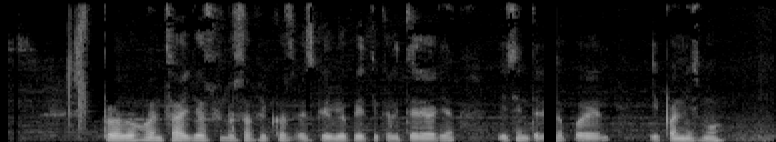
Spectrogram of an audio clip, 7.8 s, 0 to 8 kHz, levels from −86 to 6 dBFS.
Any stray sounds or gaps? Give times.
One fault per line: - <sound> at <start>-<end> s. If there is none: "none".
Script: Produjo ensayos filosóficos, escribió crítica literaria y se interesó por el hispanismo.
- dropout at 5.4-5.6 s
